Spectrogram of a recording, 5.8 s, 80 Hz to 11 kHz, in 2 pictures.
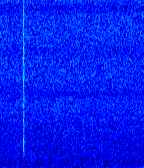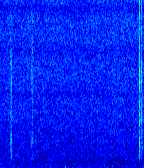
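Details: Sony Bravia KD55X8509C television making faint, sharp clicks at irregular intervals, about five in six seconds, in a quiet room; repeated clicking, cause undetermined.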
